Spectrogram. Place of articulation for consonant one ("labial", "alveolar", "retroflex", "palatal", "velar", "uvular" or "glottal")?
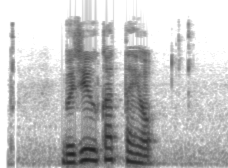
labial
